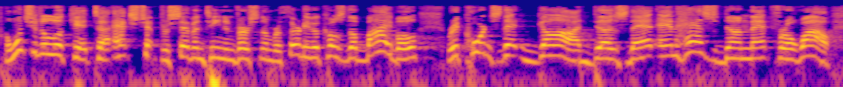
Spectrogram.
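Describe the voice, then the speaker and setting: A man, a visiting preacher, slightly hoarse, telling folksy stories and building to shouted emphasis in a sermon. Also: very high-pitched, lively intonation, moderate pace, few pauses. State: slightly hoarse from lack of sleep. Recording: dull lo-fi church recording.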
